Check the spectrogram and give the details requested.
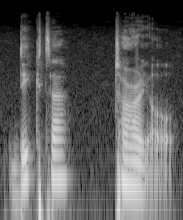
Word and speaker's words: dictatorial: Dictatorial, dictatory, لاحظ النطق, dictatorial. الشدة توجد على هذا المقطع ما قبل الأخير.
